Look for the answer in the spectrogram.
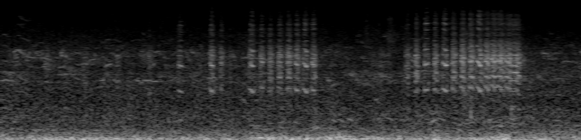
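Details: Great crested grebes fighting: two bursts of rapid, dry ticking notes run into fast rattling trains over steady low wind rumble.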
